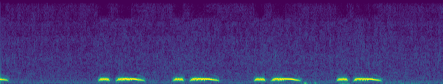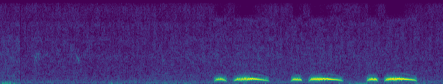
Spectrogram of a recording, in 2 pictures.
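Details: ['Spotted dove used as a decoy for bird trapping, giving low mellow cooing phrases: two bursts of four or five short and drawn-out falling coos, separated by a few seconds of quiet.']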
